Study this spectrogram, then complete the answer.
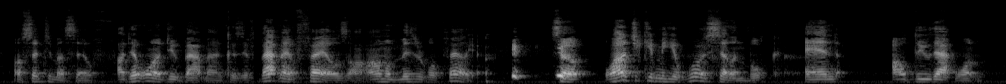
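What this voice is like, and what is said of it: Put-on English accent, imitating someone. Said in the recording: “Now, do the English accent.”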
